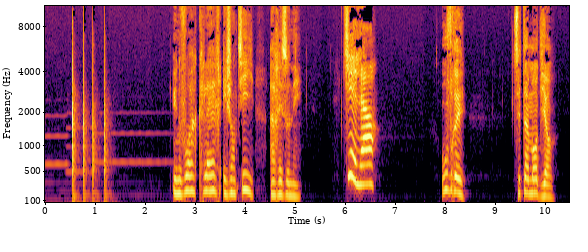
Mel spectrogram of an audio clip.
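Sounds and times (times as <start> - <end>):
soft steady hum: 0.0 - 10.4
old man knocking on a low crooked wooden cabin door: 0.5 - 1.4
speech: 2.6 - 5.2, 6.0 - 6.7, 7.9 - 8.5, 9.4 - 10.2.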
